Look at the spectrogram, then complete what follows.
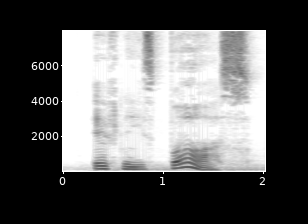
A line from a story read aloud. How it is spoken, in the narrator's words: he murmured aloud, amazed at what the great machine seemed to be offering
